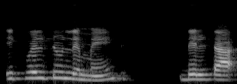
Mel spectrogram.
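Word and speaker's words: ∂: Del u by del x. This is what the pronunciation is, del u.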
